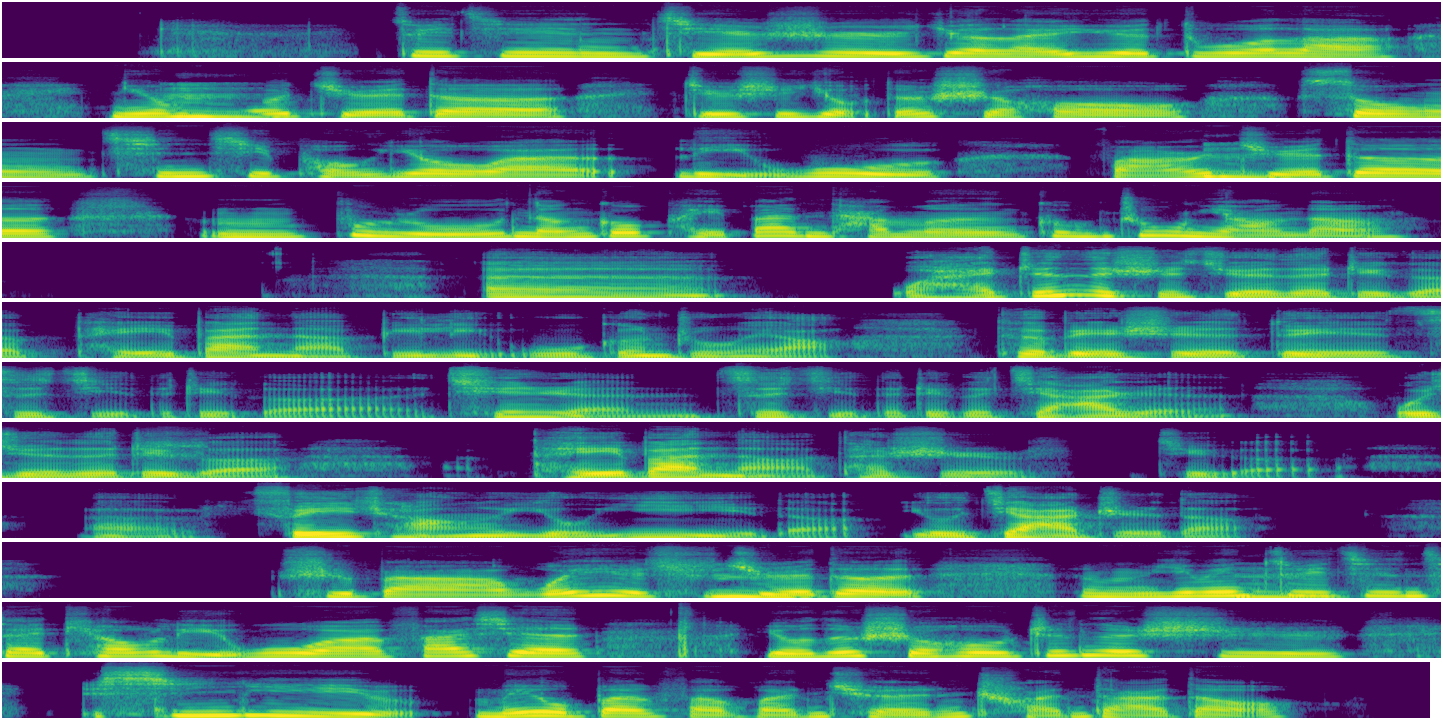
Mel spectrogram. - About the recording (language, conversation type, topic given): Chinese, podcast, 你觉得陪伴比礼物更重要吗？
- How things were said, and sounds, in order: teeth sucking; other noise; lip smack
